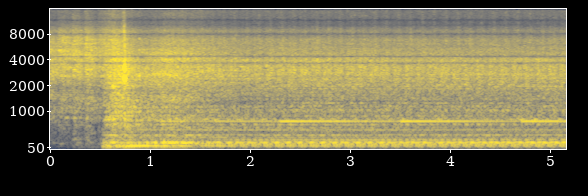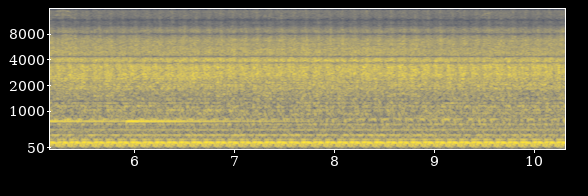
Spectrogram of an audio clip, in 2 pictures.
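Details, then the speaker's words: 2010 GMC Sierra 6.2 V8, about 179,000 miles, in for an engine knock: cranks, catches and settles into a low idle with an uneven, loping pulse; misfire confirmed on cylinder two, compression test next. "definitely cylinder two is got the misfire cylinder two"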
